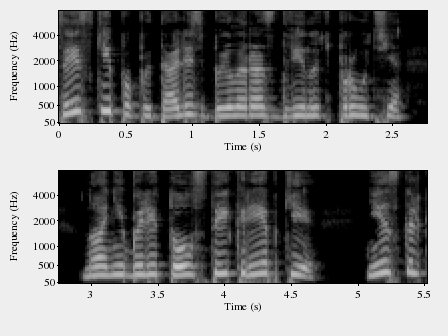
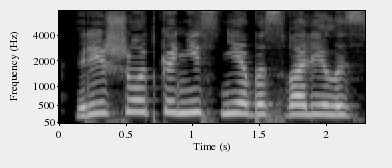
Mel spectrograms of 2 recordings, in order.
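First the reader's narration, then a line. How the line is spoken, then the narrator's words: Agitated shout. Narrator (Russian): взволнованно крикнул Газда Коробыш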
